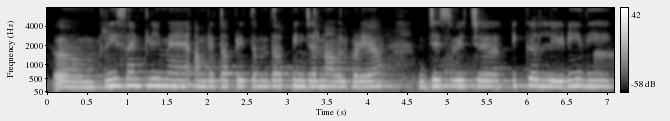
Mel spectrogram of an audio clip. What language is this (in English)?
Punjabi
